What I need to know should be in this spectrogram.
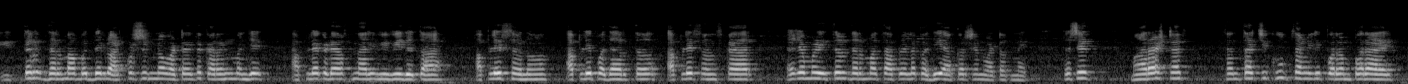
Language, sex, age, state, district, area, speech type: Marathi, female, 60+, Maharashtra, Wardha, urban, spontaneous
